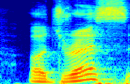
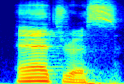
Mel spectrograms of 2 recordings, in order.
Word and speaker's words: address: address 이렇게 하면은 의미가 다른 단어고요. address. 그래서 강세가 요 앞에 a에 있다는 것을 기억해 주시고요. address. 이러면은 주소라는 의미고요.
